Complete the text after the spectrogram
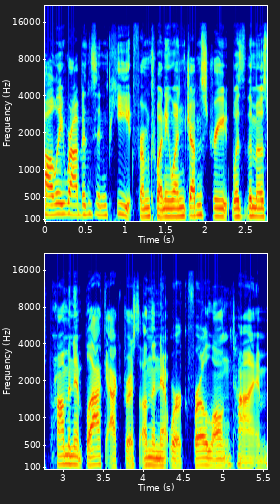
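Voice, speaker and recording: A woman's very deep, low pitch with vocal fry and ordinary pitch variation, in a dry, close sound with no echo. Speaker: podcast host. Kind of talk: casual chat. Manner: animated.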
